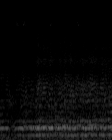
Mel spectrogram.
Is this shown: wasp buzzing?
yes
